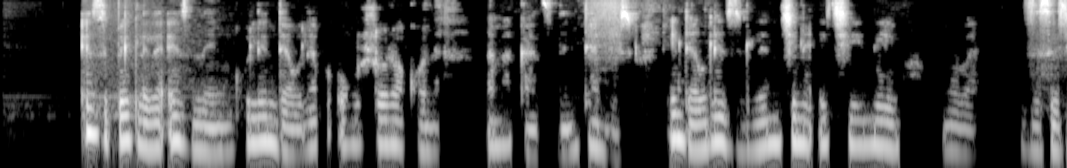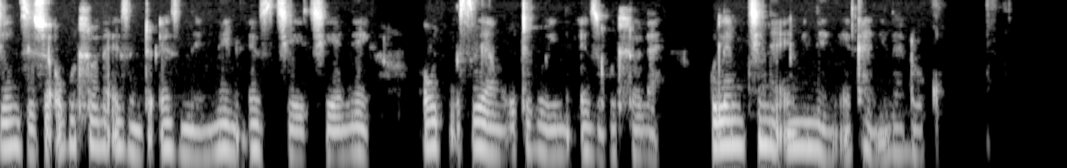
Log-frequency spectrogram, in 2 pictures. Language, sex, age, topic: North Ndebele, female, 25-35, health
